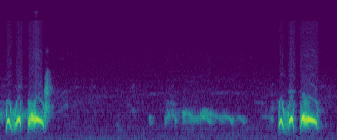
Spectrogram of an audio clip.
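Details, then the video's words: Decoy spotted dove calling to attract wild doves: a loud, rolling three-part coo, a quiet stretch of soft murmuring notes, then the same emphatic coo phrase repeated. "Chim Cu Mồi Thúc Và Gáy Gọi Bổi Nhanh Về Cội"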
